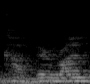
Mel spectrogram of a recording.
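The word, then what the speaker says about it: קברן: A kavran is a grave digger, or kabiran is a better pronunciation.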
